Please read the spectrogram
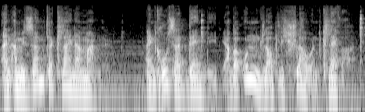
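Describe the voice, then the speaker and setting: An actor playing a genial, eager English army lieutenant, chatty and polite, in a radio play. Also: male voice, mid-range voice, big pitch swings, a little fast, faint music behind, close to an everyday voice. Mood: proudly reminiscing.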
